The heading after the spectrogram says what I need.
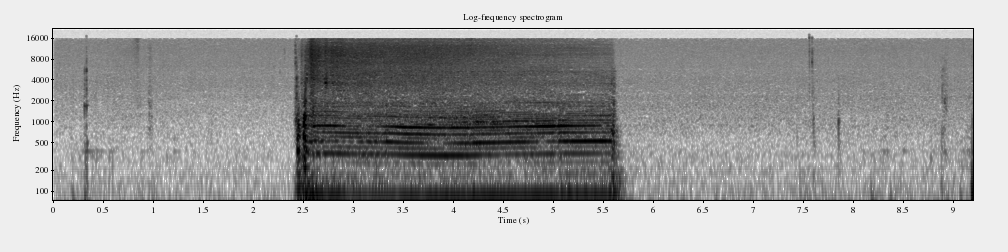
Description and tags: Car window down
Electric car window going down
